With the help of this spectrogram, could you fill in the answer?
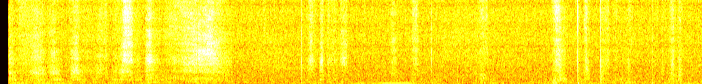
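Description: A fingertip wearing a ring traces and taps across the red and white card front cover of the paperback novel "Elizabeth is Missing," which stands upright on a shelf. Quiet, dry scratchy brushing runs throughout, broken by a few light, short taps with bright clicks.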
